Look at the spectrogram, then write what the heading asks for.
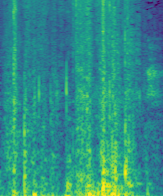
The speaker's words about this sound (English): His sort of method champenois that aren't disgorged. Mm, yeah. And a crown cap. Ah! There's gonna be this loud thumping noise on the mic as, Okay, here, why don't we...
